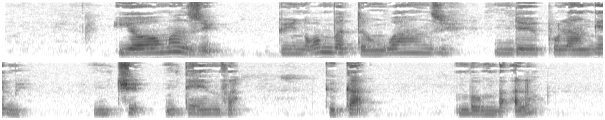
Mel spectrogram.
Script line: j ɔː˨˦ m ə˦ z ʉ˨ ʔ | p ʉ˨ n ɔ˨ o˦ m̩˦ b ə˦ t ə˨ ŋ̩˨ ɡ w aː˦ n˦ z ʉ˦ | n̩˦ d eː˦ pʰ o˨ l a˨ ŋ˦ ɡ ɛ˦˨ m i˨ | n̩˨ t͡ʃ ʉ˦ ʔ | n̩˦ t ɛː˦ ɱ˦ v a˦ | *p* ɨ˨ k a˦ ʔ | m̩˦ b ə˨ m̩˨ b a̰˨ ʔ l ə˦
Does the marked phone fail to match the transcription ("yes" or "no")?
yes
